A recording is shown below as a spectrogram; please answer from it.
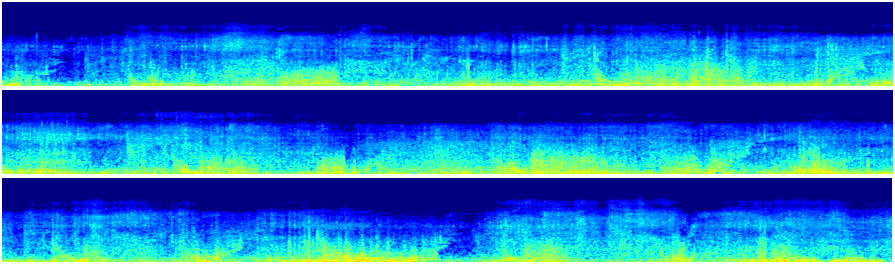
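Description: Wind rushing over the camera microphone while skis scrape and hiss across the snow, swelling every couple of seconds with each turn of the descent.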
